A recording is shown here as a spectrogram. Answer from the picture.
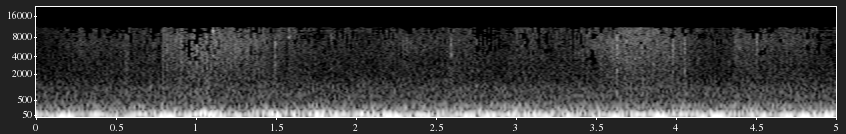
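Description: A steady low rumble of a car engine and road noise runs throughout as the car is driven, with the driver's daughters riding in the back seat; a continuous droning hum with no voices.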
